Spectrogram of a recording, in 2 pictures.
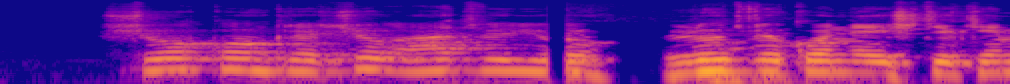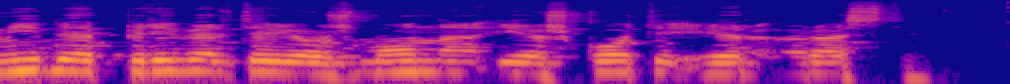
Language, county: Lithuanian, Šiauliai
